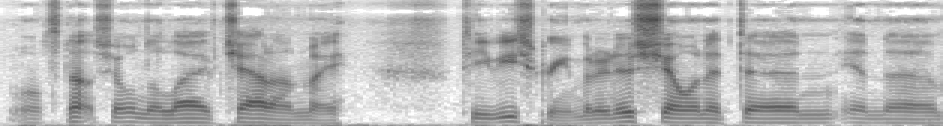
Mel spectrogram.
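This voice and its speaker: A man streaming a video game live, chatting casually and halting with fillers while he sorts out a friend's microphone. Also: lowish voice, steady tone, clear, resonant tone.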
